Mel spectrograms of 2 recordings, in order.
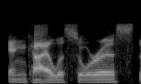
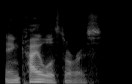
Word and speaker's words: Ankylosaurus: Ankylosaurus. – Ankylosaurus. – Ankylosaurus. I figured I was probably pronouncing it wrong. – Oh, I don't know. That's how I guessed. You might be right. Ankylosaurus, like Kylo Ren.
